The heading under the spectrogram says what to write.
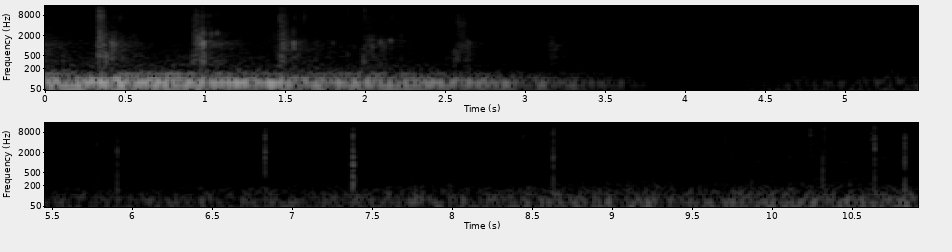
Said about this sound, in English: Glad we found this outcrop. I was not looking forward to sleeping in the rain again.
